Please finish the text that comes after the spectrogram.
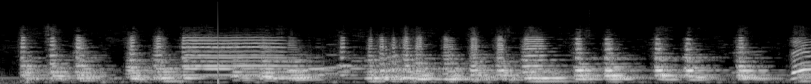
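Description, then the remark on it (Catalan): An old 1920s-style popular song recording, said to have sold a million copies in three months, plays: a lively male vocal sings over a small band accompaniment, with one long sustained note early on and a bouncy, steady rhythm. “se suposa que va vendre un milió de còpies en tres mesos i sona així”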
